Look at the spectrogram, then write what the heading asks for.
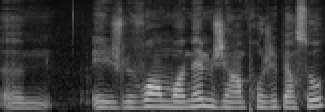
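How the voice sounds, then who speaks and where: A woman's voice of medium pitch and fairly even intonation in a very clean recording with a silent background. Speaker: software developer. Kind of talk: live audience discussion.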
